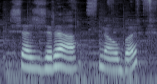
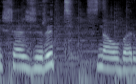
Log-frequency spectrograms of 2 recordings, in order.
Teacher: That's why we say shajrit snowbar. We pronounce the te marbuta at the end, which usually is not pronounced when the word is alone.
